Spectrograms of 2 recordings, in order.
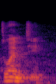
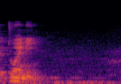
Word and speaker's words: twenty: británico es común Escuchar Twenty pero en el inglés americano normalmente la segunda T no existe entonces uno dice Twenty Twenty twenty one twenty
